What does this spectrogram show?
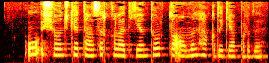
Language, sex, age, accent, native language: Uzbek, female, 18-24, Samarqand, Uzbek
